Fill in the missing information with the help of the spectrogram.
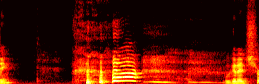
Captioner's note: laughing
